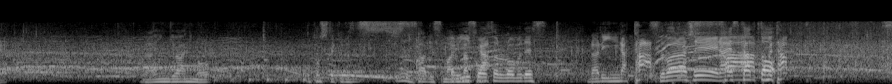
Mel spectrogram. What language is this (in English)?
Japanese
